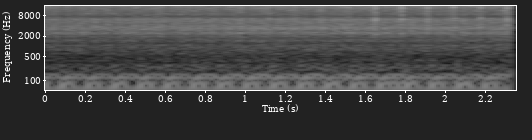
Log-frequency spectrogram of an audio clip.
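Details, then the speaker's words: 1993 Chevy C1500 with small-block 350 and TH350, freshly installed camshaft, idling several minutes: deep steady idle with a faint quick tick that comes and goes; suspected noisy or failing lifter. "i've been letting it sit here and run for a few minutes and it's starting to quieten down a little bit now so it must have just been a noisy lifter took it a while to get some oil to it well now the noise is coming back as soon as i play that and that goes away"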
